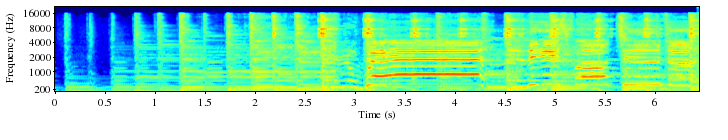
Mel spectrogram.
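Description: Acoustic band music: two acoustic guitars strummed over a cajon beat. A voice holds one long sung note from about three seconds in, and shorter sung notes follow near the end.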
